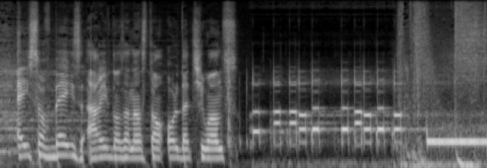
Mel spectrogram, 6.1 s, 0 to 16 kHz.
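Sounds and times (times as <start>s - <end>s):
speech: 0.2s - 3.1s
DTMF touch-tone keypad beeps of a telephone number being dialed: 3.2s - 6.0s.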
